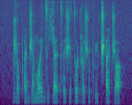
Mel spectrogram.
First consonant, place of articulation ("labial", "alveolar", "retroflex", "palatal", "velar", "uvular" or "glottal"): retroflex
